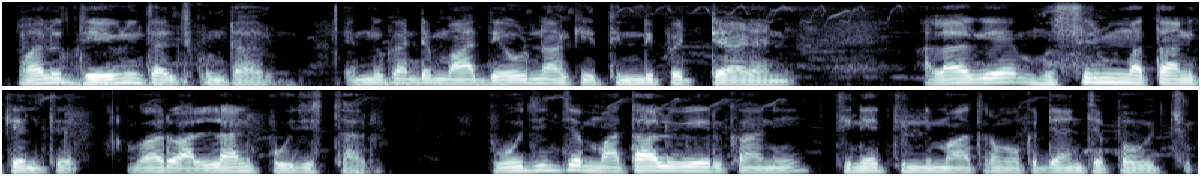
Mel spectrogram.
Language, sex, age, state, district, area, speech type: Telugu, male, 18-30, Telangana, Yadadri Bhuvanagiri, urban, spontaneous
